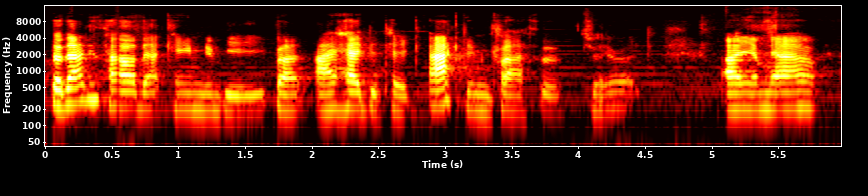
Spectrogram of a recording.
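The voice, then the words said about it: Deaf accent. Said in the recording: “the deaf accent, where there are certain sounds that I don't hear very well, and so my voice is a little different”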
